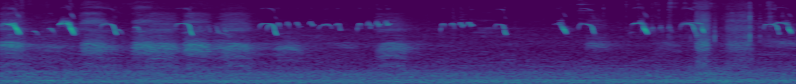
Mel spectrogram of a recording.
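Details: Group of colourful baby chicks chirping: many short, high, arched peeps overlapping from several birds, fairly continuous and irregular, with some louder sharp calls near the start and end over faint low rumble.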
